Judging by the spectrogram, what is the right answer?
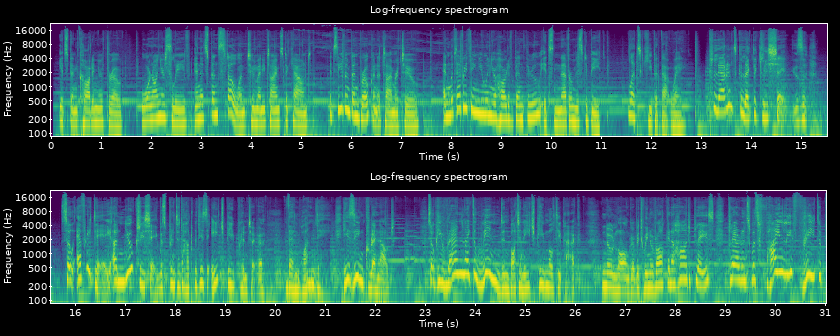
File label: Commercial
